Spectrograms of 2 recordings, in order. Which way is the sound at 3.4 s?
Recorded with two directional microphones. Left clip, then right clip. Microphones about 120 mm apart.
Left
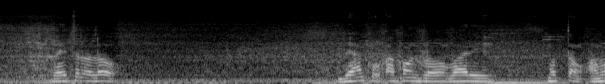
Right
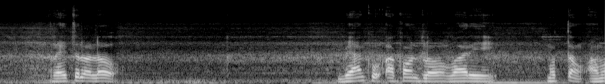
20° right (ahead or behind).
